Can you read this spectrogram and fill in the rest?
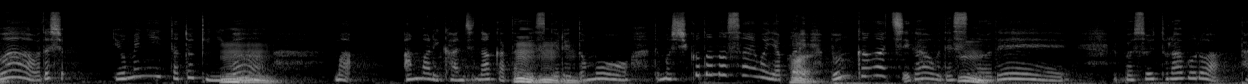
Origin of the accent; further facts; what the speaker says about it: Shanghai, China; Japanese is a second language; now in Gifu, Japan; 本当に岐阜に住んでたら、うん、もう本当に上海出身ですけれども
